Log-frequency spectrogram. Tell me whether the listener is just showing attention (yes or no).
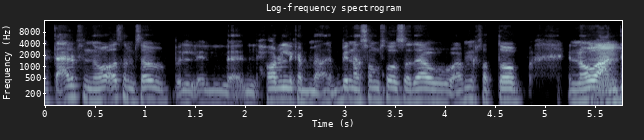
yes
